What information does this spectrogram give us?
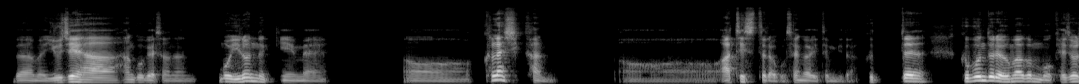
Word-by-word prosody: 그 95 - -9
다음에 90 -2 -8
유재하 105 0 +2
한국에서는 90 -7 -9 0.2
뭐 135 -1 0
이런 150 +5 +2
느낌의 90 - -9 0.7
어 80 -3 -13
클래식한 185 - 0 0.7
어 75 -1 -20
아티스트라고 - - -2
생각이 90 -6 -6
듭니다. 75 -2 -16
그때 140 -3 +1 0.3
그분들의 180 +2 +6
음악은 145 +2 +2
뭐 100 -7 -5
계절 135 +5 0
95 Hz, 265 characters per minute, -20 LUFS, 80-130 Hz, 0.7 s, 그분들의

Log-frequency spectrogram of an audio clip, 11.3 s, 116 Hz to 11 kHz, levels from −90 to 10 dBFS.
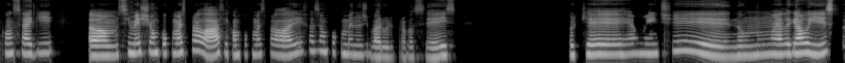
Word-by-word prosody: consegue, 245 +1 -2 0.4
hã, 200 0 +6
se 215 +4 -6
mexer 245 +1 0
um 250 - +1
pouco 235 0 -6
mais 245 +2 +1
pra 285 +3 +1
lá, 200 -2 +7
ficar 230 -3 -7
um 220 - -4
pouco 220 +1 -18
mais 220 +1 -7
para 225 -2 -6
lá 205 +1 +1
e 250 +2 -6
fazer 275 +1 -9
um 270 - -3
pouco 255 -2 -16
menos 220 -1 -6
de 225 - -16
barulho 185 -2 -5
para 185 -1 -16
vocês. 185 +2 -5 1.5
Porque 210 +2 -4 0.5
realmente 235 -2 -1
não 200 +1 -4
não 220 +2 -4
é 225 - +4
legal 235 +1 +5
isso. 240 +3 +1
225 Hz, 165 wpm, -26 LUFS, 205-245 Hz, 1.5 s, lá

